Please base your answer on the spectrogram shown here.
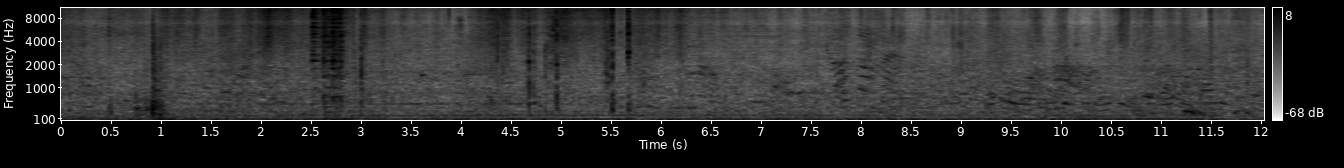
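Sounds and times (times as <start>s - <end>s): utensils and containers clinking: 0.6s - 6.8s.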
